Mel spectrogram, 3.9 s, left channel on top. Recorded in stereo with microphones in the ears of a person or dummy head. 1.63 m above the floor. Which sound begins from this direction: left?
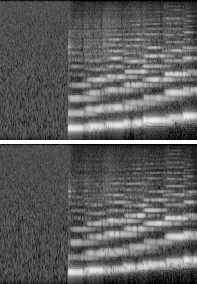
A flute, at 1.4 s.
